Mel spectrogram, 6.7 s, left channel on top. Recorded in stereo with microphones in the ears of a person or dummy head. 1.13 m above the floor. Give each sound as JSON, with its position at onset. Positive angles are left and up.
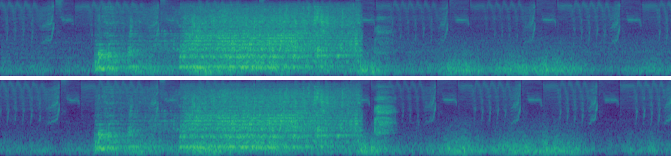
{"t": 0.9, "sound": "a toilet flushing", "side_deg": 10}
{"t": 3.7, "sound": "breathing", "side_deg": -40}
